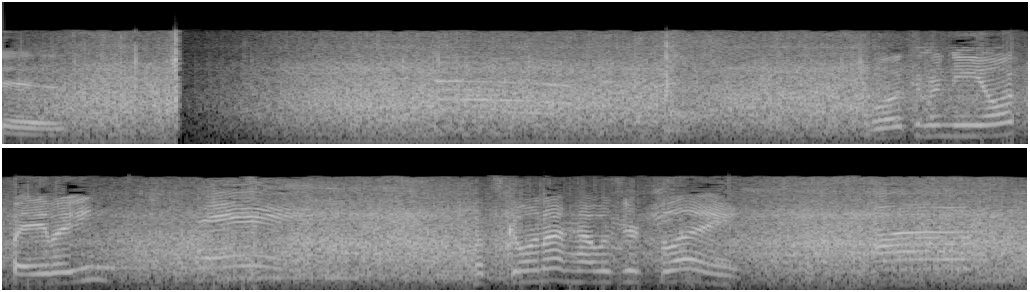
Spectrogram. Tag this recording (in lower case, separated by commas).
speech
